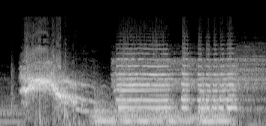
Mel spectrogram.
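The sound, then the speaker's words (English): An old woman in a gingham apron screams loudly at a two-story wooden house on a cliff above the ocean, her cry swooping downward, then trailing into a long, wavering, strained wail that lasts several seconds with no talking. “Inside, I found an old woman whom I figured to be my client, leaning against the half open kitchen door, sobbing and clenching at the gingham apron she wore like it would keep her from screaming again.”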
